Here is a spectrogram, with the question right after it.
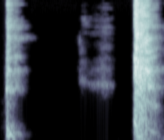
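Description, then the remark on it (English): Two loud, harsh coughs burst out about two seconds apart, each a rough, breathy blast; a faint murmur sits in the quiet gap between them. “Wow, that's a big cough.”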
